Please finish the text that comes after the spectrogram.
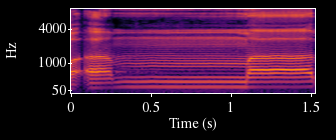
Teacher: मीम मुशद्दद पे गुन्ना ज़रूरी है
